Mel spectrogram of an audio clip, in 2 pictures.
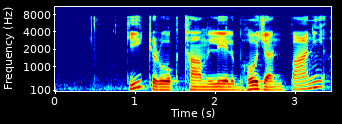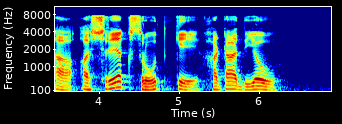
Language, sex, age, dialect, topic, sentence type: Maithili, male, 25-30, Eastern / Thethi, agriculture, statement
